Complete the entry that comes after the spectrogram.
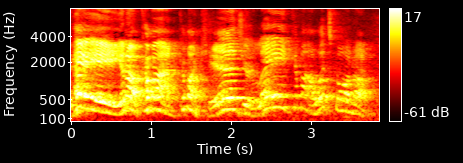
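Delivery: loud, high coaxing shout; yelling a little. Shown as a demonstration. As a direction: yell to round up dawdling kids. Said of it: "Yelling, you can yell a little bit".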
